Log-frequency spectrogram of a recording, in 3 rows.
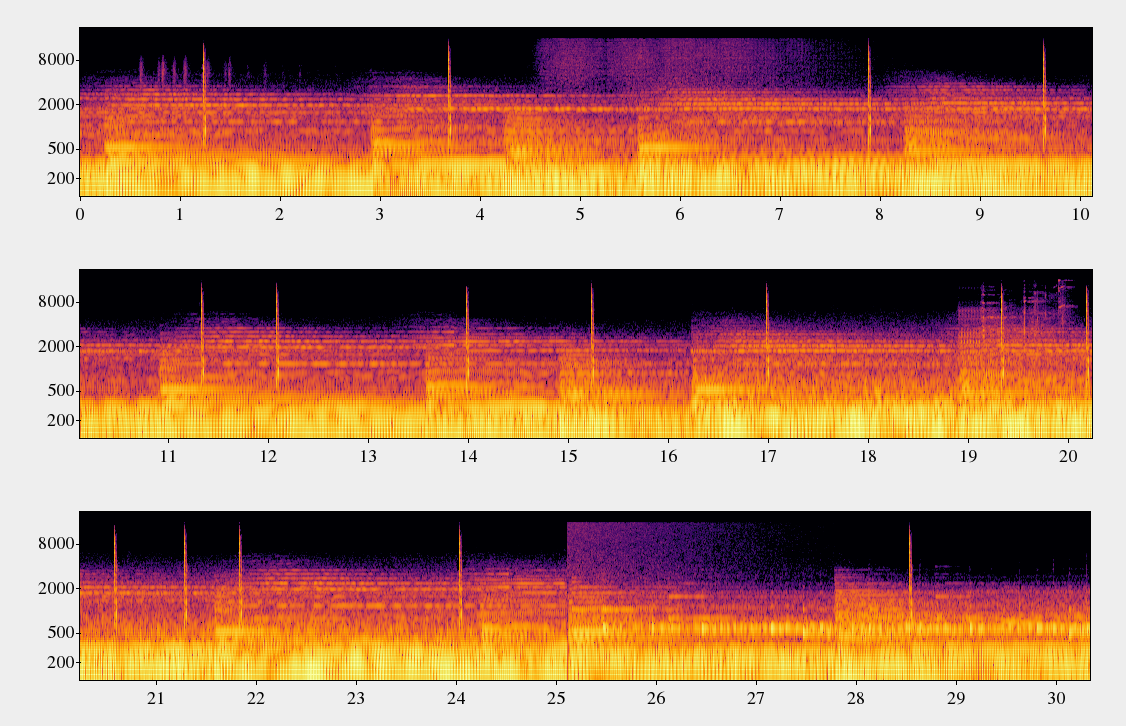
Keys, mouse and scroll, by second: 1.9 F5, 3.7 click, 7.9 click, 8.4 ctrl+z, 9.7 click, 15.6 space, 17.0 click, 19.3 click, 24.6 4, 25.1 Return, 26.7 right click, 27.4 F3, 28.2 F2, 28.5 click, 28.9 right click.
